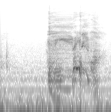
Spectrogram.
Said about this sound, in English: Here's what that cough might sound like, as I have one right now.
